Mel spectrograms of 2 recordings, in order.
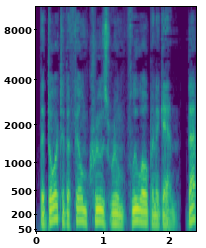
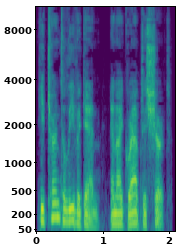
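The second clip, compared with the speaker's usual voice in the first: ordinary delivery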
